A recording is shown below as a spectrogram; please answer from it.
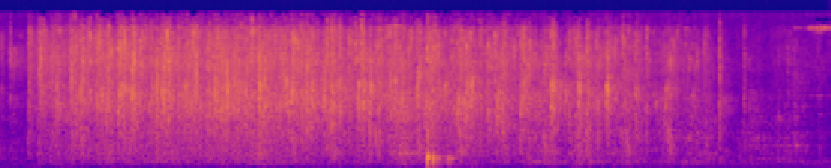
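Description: Audience applauding, swelling within the first second and slowly fading toward the end. A single thump about four seconds in.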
